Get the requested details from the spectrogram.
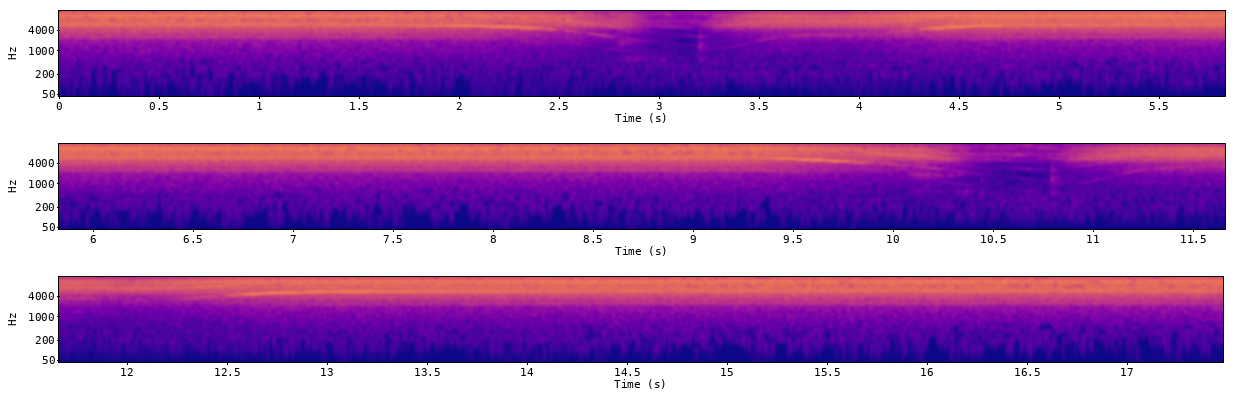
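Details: Dental drill sound effect: high-pitched steady whine, starting, running at various lengths, twice winding down and spinning back up, then stopping.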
